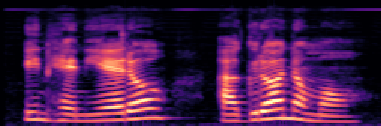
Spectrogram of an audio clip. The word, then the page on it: ingeniero agrónomo: Spanish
